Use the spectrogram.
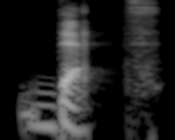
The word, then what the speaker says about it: debt: But here, the correct answer is C, debt. So, the B is silent.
